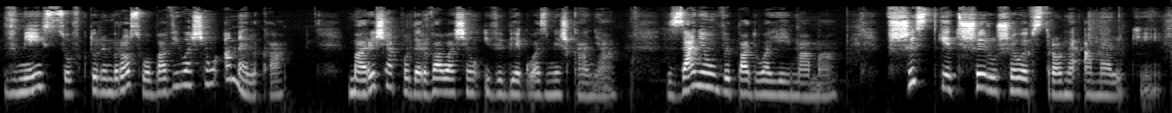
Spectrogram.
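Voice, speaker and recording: A woman reading a children's story aloud in a gentle, measured way. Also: medium pitch, vocal fry.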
